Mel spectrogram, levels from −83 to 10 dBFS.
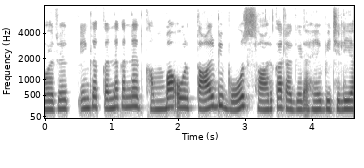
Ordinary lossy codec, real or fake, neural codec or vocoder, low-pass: none; real; none; none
